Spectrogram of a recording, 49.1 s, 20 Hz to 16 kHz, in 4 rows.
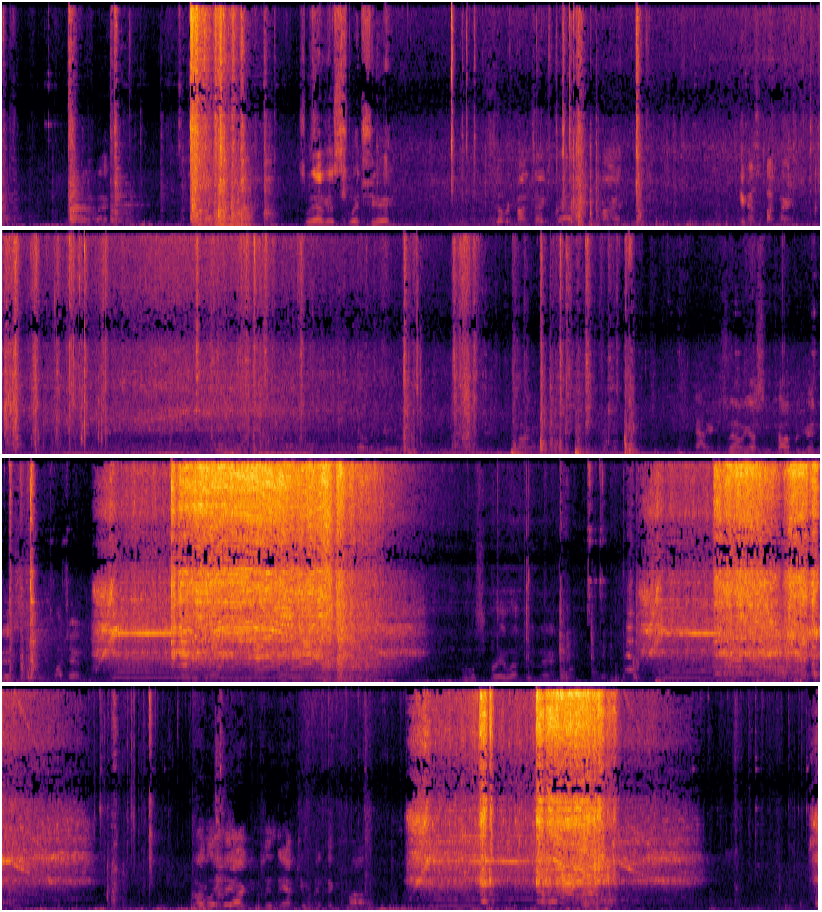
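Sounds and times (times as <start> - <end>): metal knocks and clanks: 0.0 - 4.2, 19.8 - 22.2
cordless drill running: 36.1 - 38.2, 42.9 - 47.3.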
